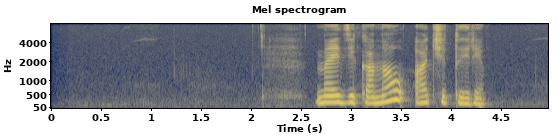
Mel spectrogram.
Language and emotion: Russian, neutral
